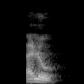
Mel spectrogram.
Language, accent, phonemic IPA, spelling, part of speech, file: French, France, /a.lo/, allo, interjection, LL-Q150 (fra)-allo.wav
- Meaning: post-1990 spelling of allô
